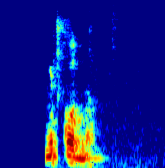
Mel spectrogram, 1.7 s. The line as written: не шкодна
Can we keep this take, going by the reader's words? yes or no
yes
